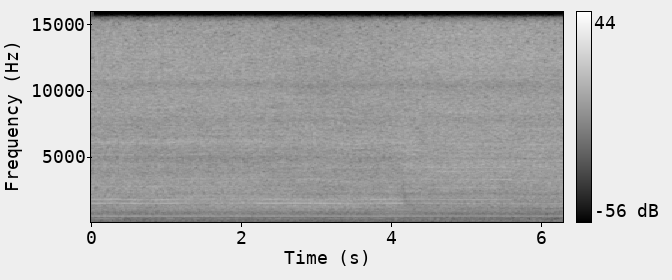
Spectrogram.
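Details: 2006 Lexus RX330 V6, started after replacing the high-pressure power steering hose: settles into a smooth, even idle with a steady hum and no knocks, misses or squeals; the front end sounds good.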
